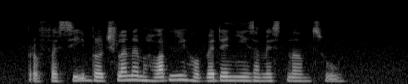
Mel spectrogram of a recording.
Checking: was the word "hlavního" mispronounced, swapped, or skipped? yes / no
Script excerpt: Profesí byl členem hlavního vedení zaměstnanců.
no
